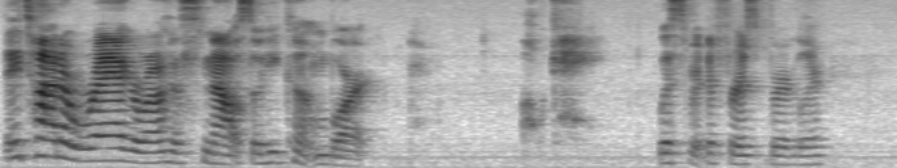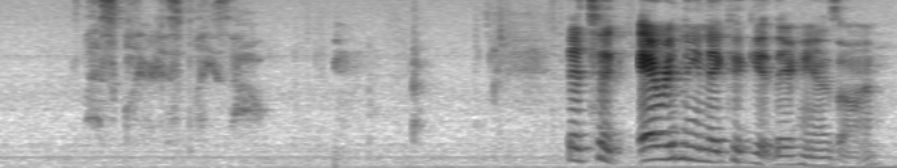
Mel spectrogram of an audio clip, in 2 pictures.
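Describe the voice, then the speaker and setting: A woman reading a children's story aloud in an expressive, playful, dramatic manner, with casual asides. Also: lowish voice, fairly quick, hardly any pauses. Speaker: storytime reader.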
